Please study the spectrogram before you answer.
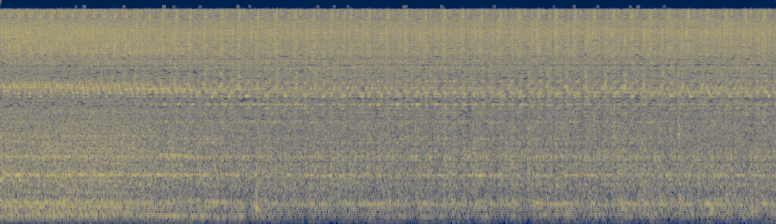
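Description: Engine runs steadily with a thin, constant high-pitched whine riding over it that holds its pitch; the source is not yet identified.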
